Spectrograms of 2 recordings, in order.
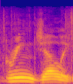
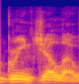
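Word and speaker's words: Green Jellÿ: And just for the record, it's not green jelly. It was never green jelly. The Y is pronounced like an O. Like an O. In their lore, there's still green Jello.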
